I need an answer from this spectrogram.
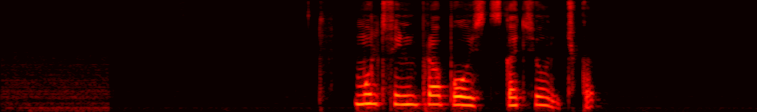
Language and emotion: Russian, sad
